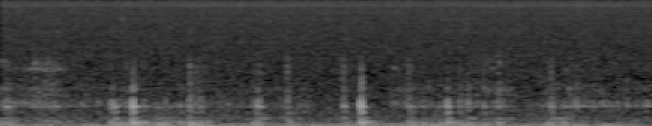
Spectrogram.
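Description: Faint underwater ambience picked up by the camera: a steady hum with a handful of soft knocks, the loudest about a second in and again midway.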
